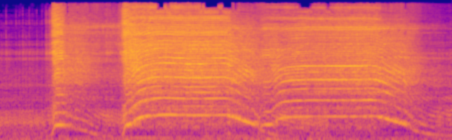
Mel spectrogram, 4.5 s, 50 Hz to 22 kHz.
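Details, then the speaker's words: 1/8-scale RC nitro engine high-speed needle comparison, good, slightly rich, then rich: high-pitched revving runs that climb, hold and fall back to idle normally, but the maximum revs stay noticeably lower, showing a rich high-speed needle. "so a clear difference in the maximum revs the good high speed needle and then the slightly rich high speed needle and the rich high speed needle it still sounds okay i mean it returns to idle there's nothing crazy going on"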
